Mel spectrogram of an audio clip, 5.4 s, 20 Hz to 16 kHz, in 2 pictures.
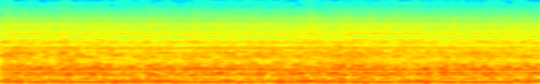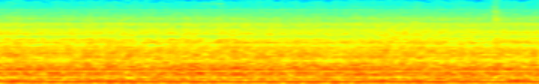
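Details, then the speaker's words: Hotpoint 9530 Electronic 1000 Plus washing machine, after repair (burnt neutral wire on mains lead replaced), final spin with twin bedding load: steady, even motor drone rising with drum speed, no thumping or grinding; smooth, healthy normal spin. "I'm amazed. I'm amazed at how smooth that is."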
